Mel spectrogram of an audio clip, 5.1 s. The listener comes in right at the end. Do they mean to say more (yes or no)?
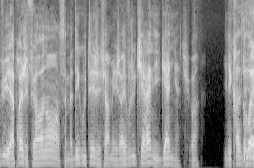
yes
